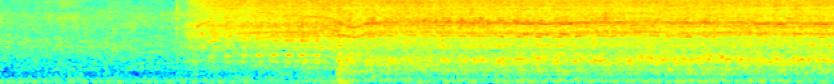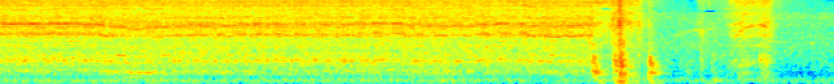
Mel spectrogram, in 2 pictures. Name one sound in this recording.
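A power drill whirs steadily as it bores.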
